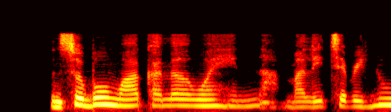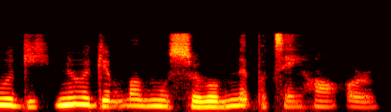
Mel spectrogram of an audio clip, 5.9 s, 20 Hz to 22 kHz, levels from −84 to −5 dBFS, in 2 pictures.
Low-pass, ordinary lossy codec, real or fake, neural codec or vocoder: 7.2 kHz; none; fake; codec, 16 kHz, 0.5 kbps, X-Codec, HuBERT features, trained on LibriSpeech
